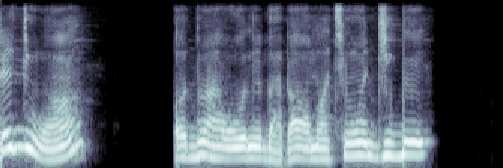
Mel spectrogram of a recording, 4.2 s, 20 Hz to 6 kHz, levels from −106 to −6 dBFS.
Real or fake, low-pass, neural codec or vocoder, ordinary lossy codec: fake; 5.4 kHz; codec, 44.1 kHz, 3.4 kbps, Pupu-Codec; none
